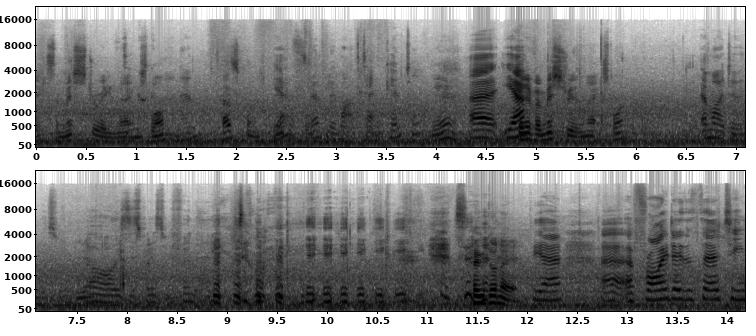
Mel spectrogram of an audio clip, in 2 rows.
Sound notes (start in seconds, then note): 8.8 laughter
